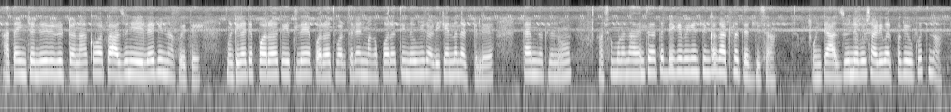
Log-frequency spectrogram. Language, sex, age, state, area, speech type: Goan Konkani, female, 18-30, Goa, rural, spontaneous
